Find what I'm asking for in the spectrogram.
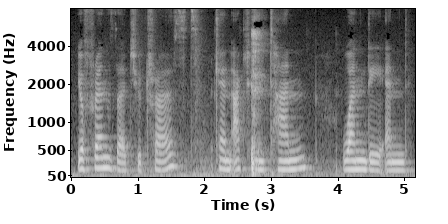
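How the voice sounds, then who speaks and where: A woman's voice: deep voice, steady tone, slow, mellow, slight background noise. A woman with a Kenyan accent in casual, reflective conversation, searching for her words and sometimes mixing in Swahili. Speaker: podcast co-host or guest.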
